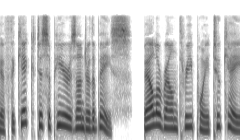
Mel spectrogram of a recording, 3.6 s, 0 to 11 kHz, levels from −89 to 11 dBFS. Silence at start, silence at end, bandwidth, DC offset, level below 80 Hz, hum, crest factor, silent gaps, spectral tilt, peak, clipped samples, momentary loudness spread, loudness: 0 s; 0 s; 8.2 kHz; under 0.1%; -56 dBFS; none; 18 dB; none; -5 dB/octave; 0 dBFS; under 0.1%; 7 LU; -18 LUFS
